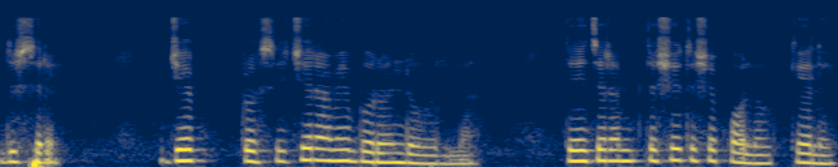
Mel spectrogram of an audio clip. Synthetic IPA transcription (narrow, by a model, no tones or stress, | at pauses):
d̪usɾḛ̃ | d͡ʑe | pɾɔsid͡ʑəɾamebəɾond̪ɔʋɾla̰ | t̪ẽd͡zəɾamt̪əsẽt̪əsẽfɔlokele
